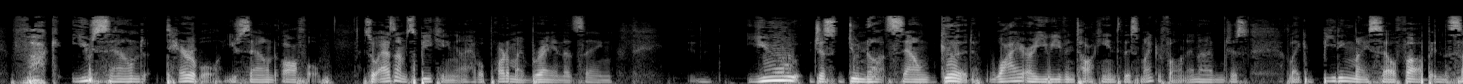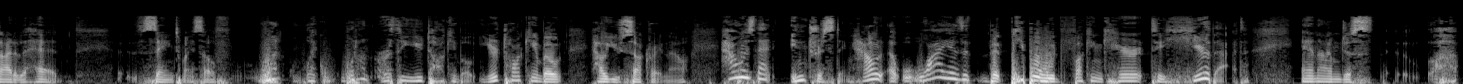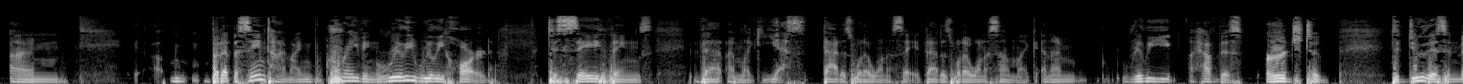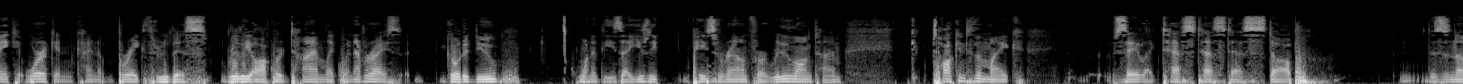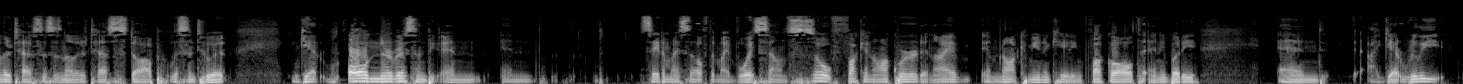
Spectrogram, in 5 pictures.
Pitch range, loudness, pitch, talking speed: 105-130 Hz, -17 LUFS, 115 Hz, 175 wpm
